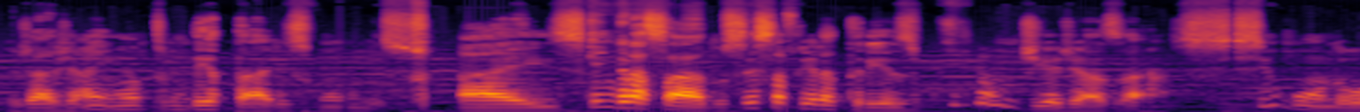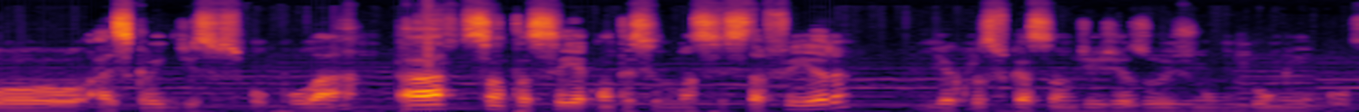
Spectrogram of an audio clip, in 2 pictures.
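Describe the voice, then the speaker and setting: A man's voice: on the low side, very animated, moderate pace, mellow. A Brazilian man playing a cynical, gossipy small-town crime news host in an audio drama, talking in a slangy, sardonic, colloquial way. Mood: chatty, musing. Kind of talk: audio drama monologue as chatty radio host. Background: music.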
